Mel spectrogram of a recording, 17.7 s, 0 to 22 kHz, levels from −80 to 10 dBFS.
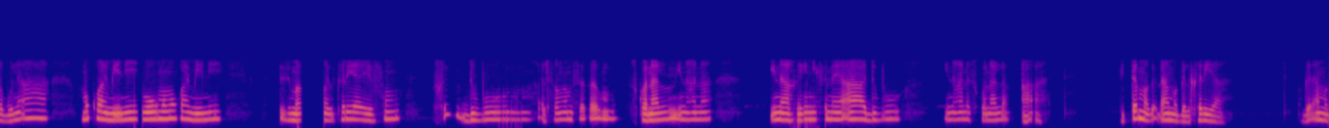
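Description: Speech carried over a G.711 telephone line, band-limited to roughly 150 Hz–3.7 kHz, with packet loss with pitch repetition at 1.80 s, 3.98 s, 6.66 s and 10.55 s. The receiver loops the last pitch period to fill each gap, so a spectrogram shows frozen, evenly spaced harmonics fading toward silence, worst over the 350 ms loss at 3.98 s.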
